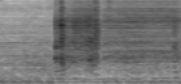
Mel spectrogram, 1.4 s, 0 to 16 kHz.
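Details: Bajaj auto rickshaw 205cc engine with a pickup problem: a short cranking burst catches briefly, then falls to a rough low rumble as it struggles to start; battery or starter is suspected, and the engine seems worn out, managing only about 15 speed.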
